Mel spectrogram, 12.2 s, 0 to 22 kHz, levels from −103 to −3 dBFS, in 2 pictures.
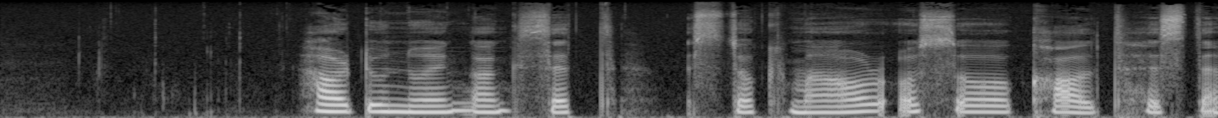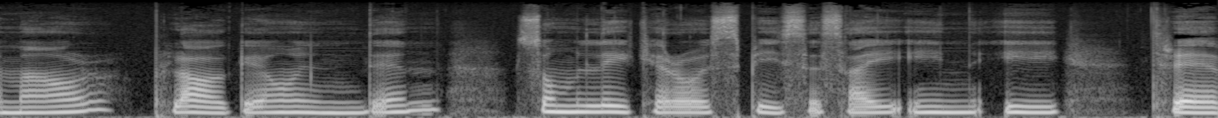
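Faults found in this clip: No call or media quality findings to report for this recording.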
